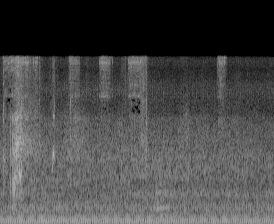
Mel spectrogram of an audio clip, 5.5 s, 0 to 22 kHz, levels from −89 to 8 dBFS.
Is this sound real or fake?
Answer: real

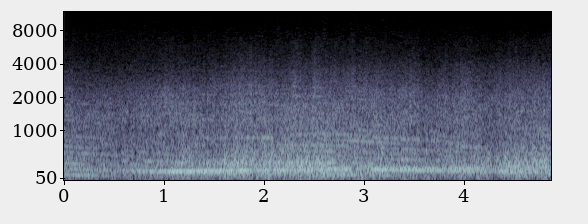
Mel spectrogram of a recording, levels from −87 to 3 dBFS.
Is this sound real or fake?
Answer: real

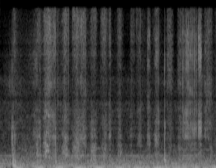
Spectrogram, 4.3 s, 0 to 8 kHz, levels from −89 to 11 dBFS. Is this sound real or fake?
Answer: fake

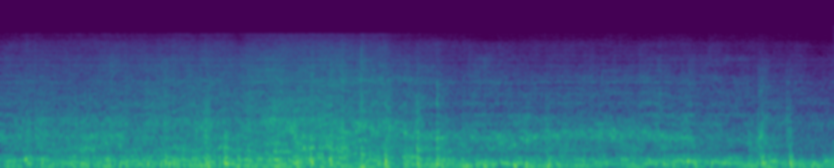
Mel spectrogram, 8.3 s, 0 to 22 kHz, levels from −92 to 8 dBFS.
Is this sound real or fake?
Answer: fake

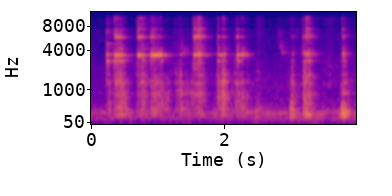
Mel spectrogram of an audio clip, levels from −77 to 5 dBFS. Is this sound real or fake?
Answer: real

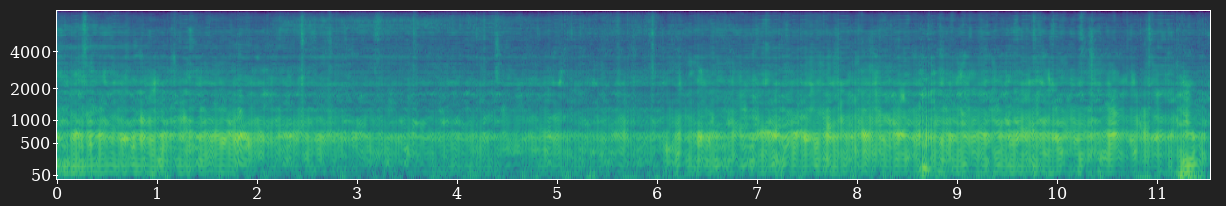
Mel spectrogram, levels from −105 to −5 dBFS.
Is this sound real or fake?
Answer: fake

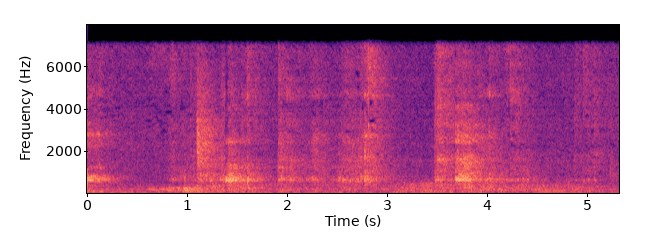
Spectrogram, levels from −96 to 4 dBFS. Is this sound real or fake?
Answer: fake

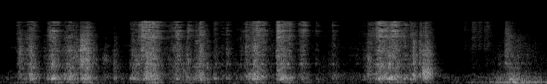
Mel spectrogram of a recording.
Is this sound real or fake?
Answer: fake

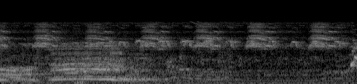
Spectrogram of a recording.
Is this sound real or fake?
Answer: real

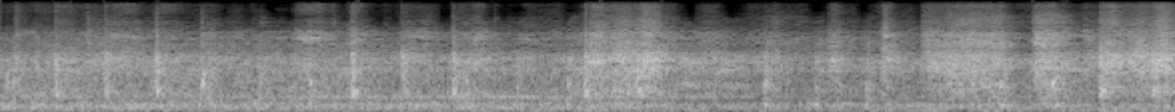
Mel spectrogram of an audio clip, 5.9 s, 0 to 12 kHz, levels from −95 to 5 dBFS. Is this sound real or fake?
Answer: fake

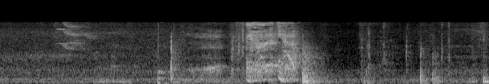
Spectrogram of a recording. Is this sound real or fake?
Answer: real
